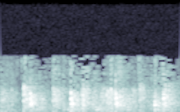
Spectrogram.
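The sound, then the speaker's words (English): An audience claps their hands together for the Lord, a dense, uneven patter of many overlapping claps that holds steady and fairly soft for the whole moment, with no one speaking. “You ought to give the Lord a hand clap for that.”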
